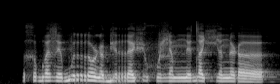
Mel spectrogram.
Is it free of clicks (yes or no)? yes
